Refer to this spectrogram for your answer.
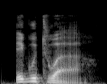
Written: égouttoir

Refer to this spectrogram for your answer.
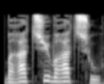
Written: bras dessus bras dessous

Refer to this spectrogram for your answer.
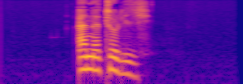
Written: Anatolie

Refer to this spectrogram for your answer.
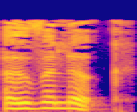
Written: overlook

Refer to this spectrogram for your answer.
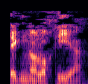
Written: tecnología

